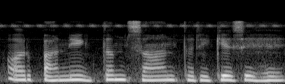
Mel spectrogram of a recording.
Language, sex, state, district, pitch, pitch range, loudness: Hindi, female, Himachal Pradesh, Shimla, 200 Hz, 190-210 Hz, -14 LUFS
